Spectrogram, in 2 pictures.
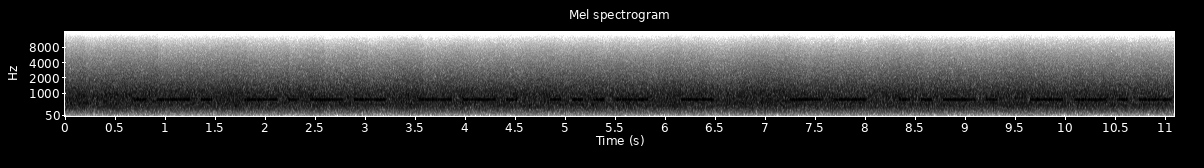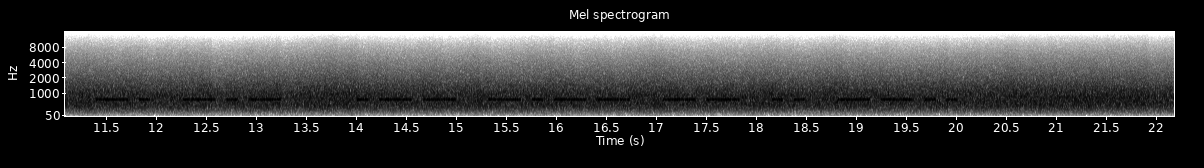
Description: Morse code, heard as a keyed tone, machine-sent, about 11 wpm, 730 Hz, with heavy radio static and a narrow filter. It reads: RYGVT MFQNK WYMIZ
